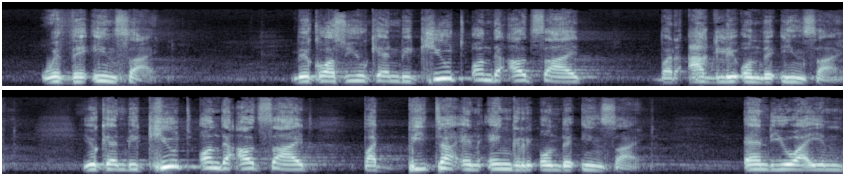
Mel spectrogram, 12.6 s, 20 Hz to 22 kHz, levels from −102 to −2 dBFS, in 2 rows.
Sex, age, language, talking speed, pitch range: male, 30-49, English, 160 wpm, 185-295 Hz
